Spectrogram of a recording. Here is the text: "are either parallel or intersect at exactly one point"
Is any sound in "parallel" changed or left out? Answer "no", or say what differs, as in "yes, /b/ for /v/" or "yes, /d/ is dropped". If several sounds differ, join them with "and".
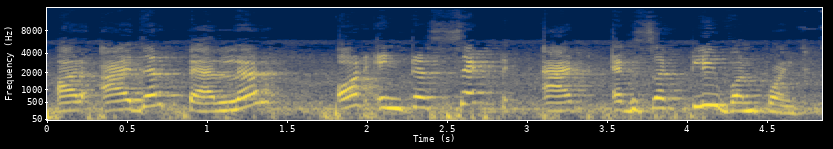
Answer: yes, /l/ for /ɹ/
